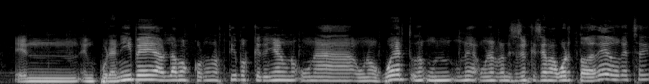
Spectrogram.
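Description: A man with a Chilean accent speaks at a fairly quick pace with hardly any pauses, his high voice showing ordinary pitch variation. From Chile, Maule region. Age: 20s. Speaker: young writer and sociology student. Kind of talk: casual radio interview. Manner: hesitant, with many fillers and restarts.

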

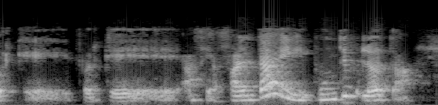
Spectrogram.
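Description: A somewhat breathy woman's voice, medium in pitch, with an animated tone. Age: 40s. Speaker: former hairdresser turned digital marketer. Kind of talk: interview.

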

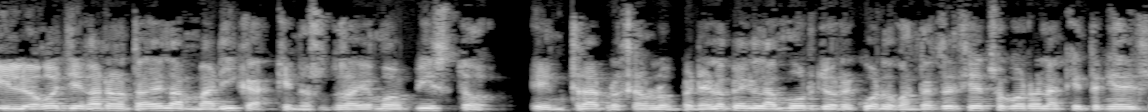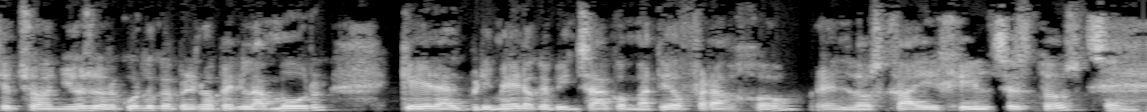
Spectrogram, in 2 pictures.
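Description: This man's fairly high voice moves at a very fast pace, with ordinary pitch variation and very even loudness. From Madrid, Spain. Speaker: drag performer and musician. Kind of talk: casual chat.

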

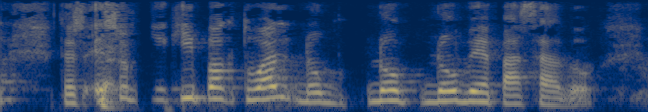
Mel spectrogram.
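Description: A woman talks at a very fast pace. Her pitch sits fairly high. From Spain, Bilbao. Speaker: software developer and podcast host. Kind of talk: casual chat.

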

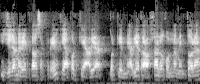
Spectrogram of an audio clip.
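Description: With ordinary pitch variation and a fairly quick pace, the man has a normal speaking voice. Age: 40s. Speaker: physiotherapist, coach and author. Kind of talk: casual interview.

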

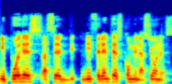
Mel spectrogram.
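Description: He speaks with an English accent and a fairly high pitch. The background is quiet. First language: English (speaking Spanish). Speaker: goalkeeper coach. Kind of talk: interview. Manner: halting.

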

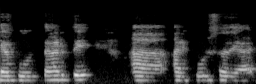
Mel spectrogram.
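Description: A woman with a medium pitch speaks at a fairly slow pace in a monotone, flat intonation. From Argentina. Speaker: podcast host. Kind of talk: interview.

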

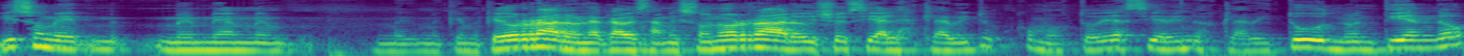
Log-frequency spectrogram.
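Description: Audible room echo surrounds a man with a fairly high pitch who speaks at a fairly quick pace with ordinary pitch variation. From Buenos Aires, Argentina. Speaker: film director and writer. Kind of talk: interview. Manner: halting, many repetitions.

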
